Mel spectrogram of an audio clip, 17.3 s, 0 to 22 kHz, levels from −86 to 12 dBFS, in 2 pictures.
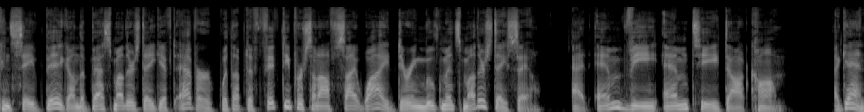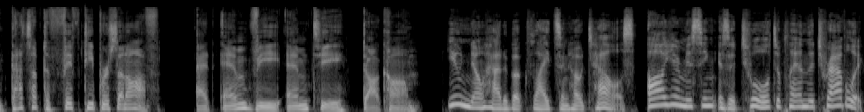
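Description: Listening to this speech recording, nothing technical stood out as wrong at any point.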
